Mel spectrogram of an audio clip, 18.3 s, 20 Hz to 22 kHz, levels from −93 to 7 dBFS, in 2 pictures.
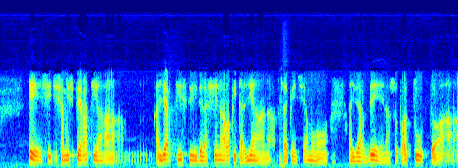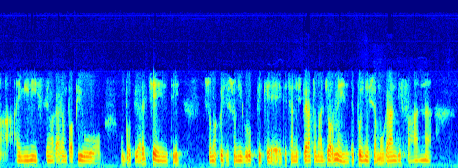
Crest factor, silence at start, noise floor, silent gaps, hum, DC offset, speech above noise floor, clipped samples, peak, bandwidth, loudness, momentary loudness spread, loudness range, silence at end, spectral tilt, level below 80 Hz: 20 dB; 0.55 s; -49 dBFS; none; none; under 0.1%; 28 dB; under 0.1%; -2 dBFS; 4.2 kHz; -22 LUFS; 10 LU; 2 LU; 0.3 s; -8.5 dB/octave; -58 dBFS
